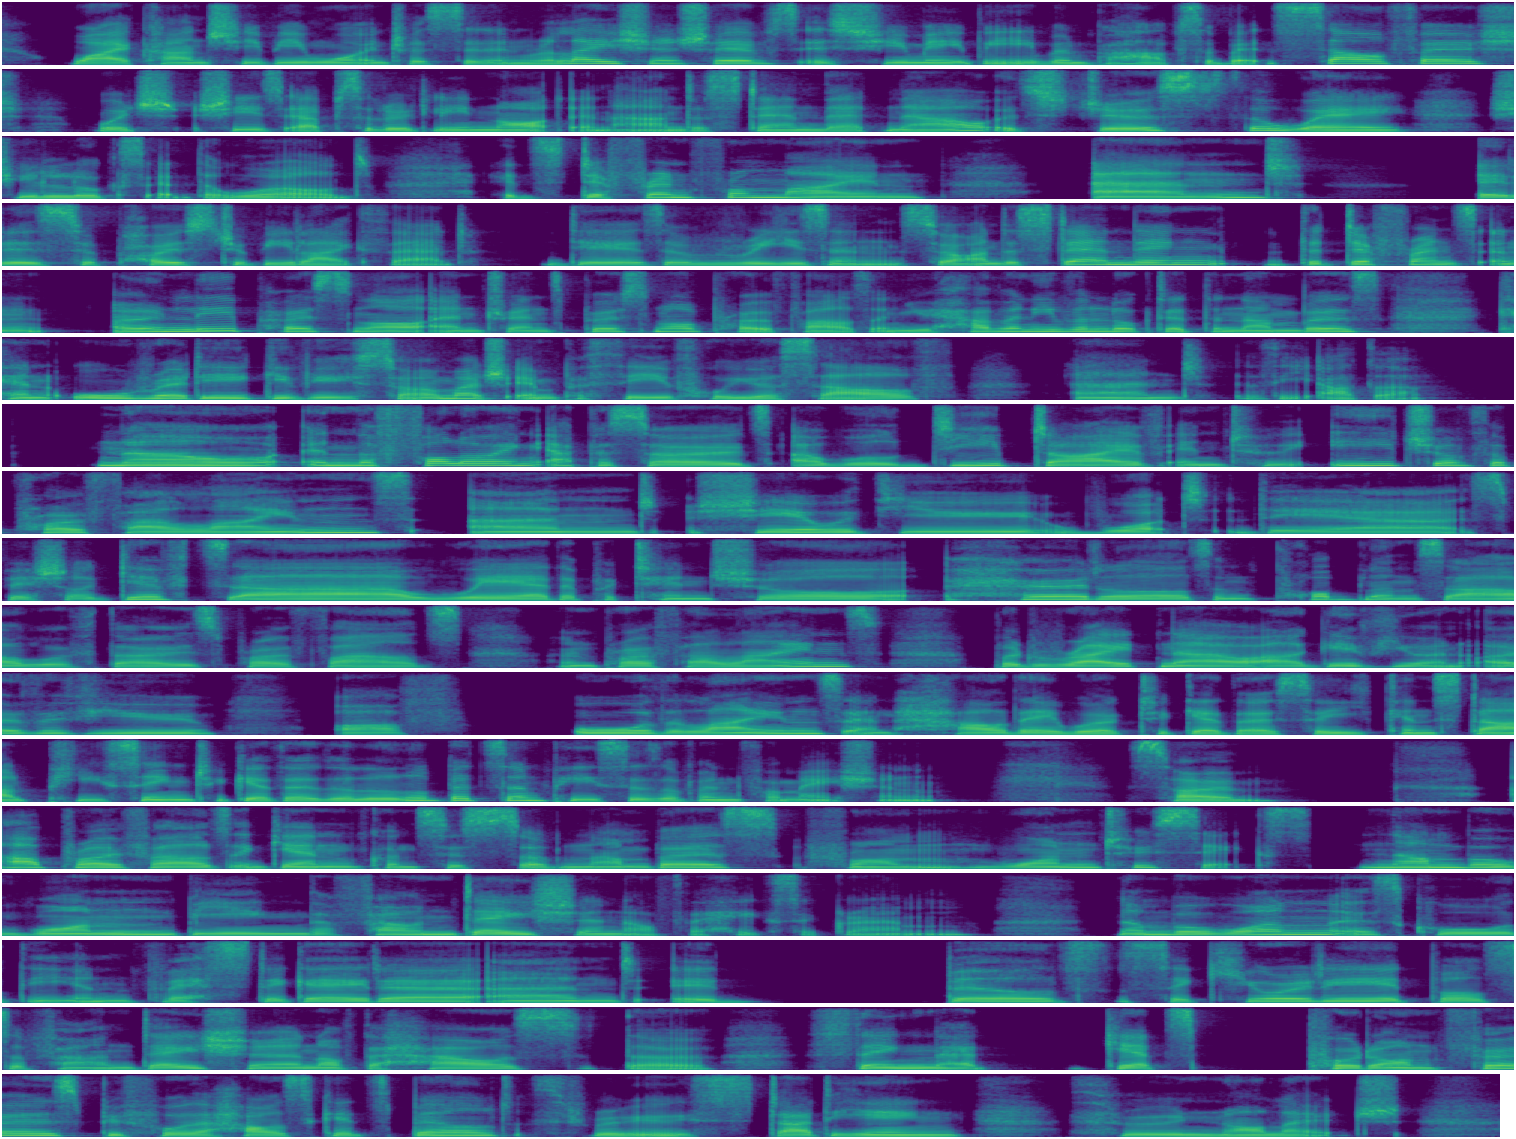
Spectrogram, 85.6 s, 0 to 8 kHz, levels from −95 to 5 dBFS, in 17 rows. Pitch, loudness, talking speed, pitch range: 170 Hz, -22 LUFS, 140 wpm, 160-190 Hz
